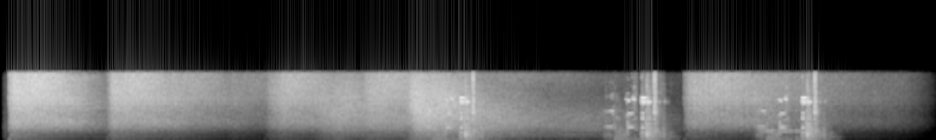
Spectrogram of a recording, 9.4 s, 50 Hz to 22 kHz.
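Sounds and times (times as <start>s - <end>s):
steam walker machine idling: 1.1s - 8.4s.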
